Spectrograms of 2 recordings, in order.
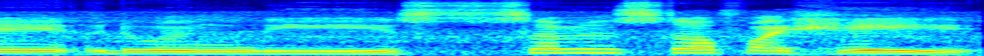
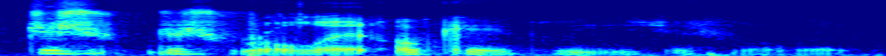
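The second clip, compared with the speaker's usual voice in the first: unvoiced whisper to the editor; 4 semitones lower, 15 dB quieter than usual. Real, not acted. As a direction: breathe it as a whisper.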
